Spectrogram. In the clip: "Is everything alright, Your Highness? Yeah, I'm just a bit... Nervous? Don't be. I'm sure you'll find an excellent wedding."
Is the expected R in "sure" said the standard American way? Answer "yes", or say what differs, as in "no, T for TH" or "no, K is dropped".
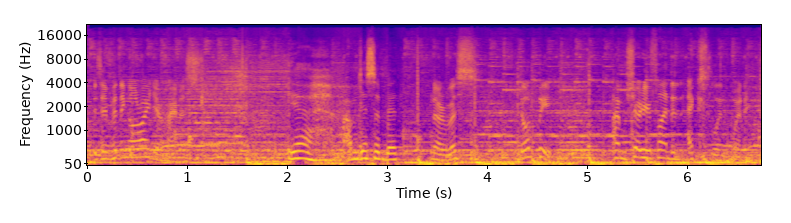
yes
